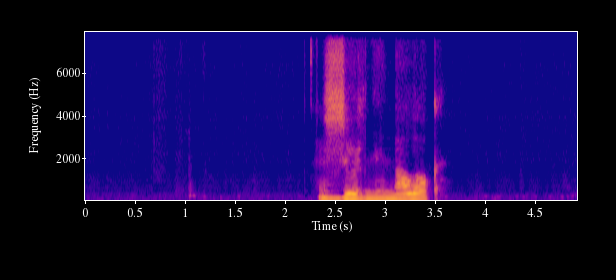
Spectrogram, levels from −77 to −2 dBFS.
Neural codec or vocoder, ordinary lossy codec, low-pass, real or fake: codec, 16 kHz, 2 kbps, FreqCodec, smaller model; none; none; fake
